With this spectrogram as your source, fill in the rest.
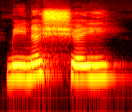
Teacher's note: نون جو ہے وہ شین سے جا کے مل رہا ہے تو شین پہ تھوڑی سی سختی آ رہی ہے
